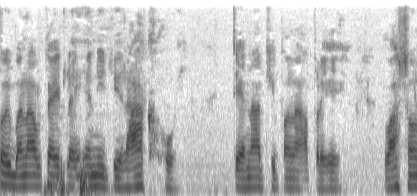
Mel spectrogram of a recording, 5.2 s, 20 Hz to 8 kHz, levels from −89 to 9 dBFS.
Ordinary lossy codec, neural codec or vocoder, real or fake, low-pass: MP3, 48 kbps; none; real; 7.2 kHz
